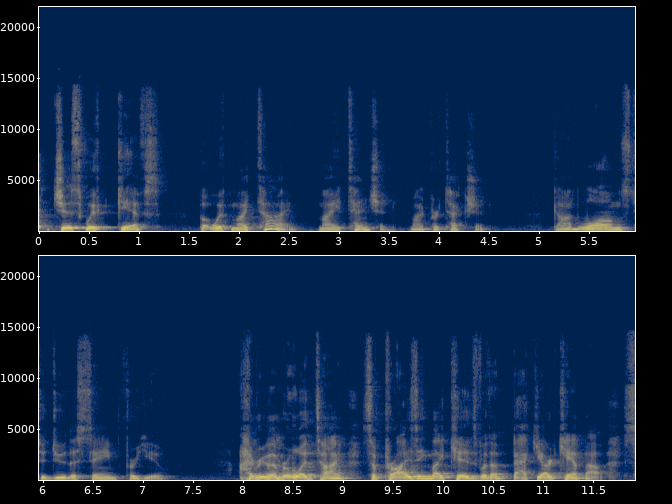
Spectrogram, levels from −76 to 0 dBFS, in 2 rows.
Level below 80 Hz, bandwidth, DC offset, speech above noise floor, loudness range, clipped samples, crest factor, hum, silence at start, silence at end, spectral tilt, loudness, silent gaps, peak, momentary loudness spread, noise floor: -58 dBFS; 14.5 kHz; under 0.1%; 40 dB; 7 LU; under 0.1%; 18 dB; none; 0 s; 0 s; -7 dB/octave; -20 LUFS; none; -4 dBFS; 15 LU; -59 dBFS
